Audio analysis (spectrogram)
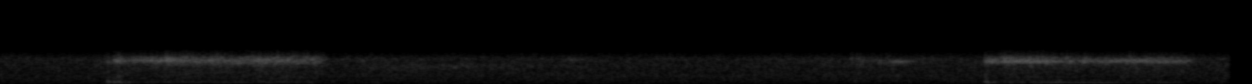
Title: Lady snores like a man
